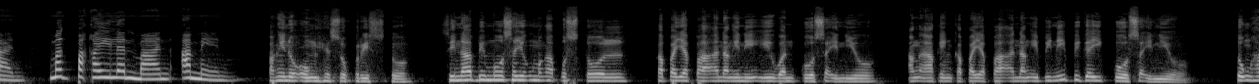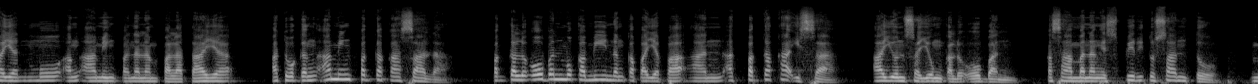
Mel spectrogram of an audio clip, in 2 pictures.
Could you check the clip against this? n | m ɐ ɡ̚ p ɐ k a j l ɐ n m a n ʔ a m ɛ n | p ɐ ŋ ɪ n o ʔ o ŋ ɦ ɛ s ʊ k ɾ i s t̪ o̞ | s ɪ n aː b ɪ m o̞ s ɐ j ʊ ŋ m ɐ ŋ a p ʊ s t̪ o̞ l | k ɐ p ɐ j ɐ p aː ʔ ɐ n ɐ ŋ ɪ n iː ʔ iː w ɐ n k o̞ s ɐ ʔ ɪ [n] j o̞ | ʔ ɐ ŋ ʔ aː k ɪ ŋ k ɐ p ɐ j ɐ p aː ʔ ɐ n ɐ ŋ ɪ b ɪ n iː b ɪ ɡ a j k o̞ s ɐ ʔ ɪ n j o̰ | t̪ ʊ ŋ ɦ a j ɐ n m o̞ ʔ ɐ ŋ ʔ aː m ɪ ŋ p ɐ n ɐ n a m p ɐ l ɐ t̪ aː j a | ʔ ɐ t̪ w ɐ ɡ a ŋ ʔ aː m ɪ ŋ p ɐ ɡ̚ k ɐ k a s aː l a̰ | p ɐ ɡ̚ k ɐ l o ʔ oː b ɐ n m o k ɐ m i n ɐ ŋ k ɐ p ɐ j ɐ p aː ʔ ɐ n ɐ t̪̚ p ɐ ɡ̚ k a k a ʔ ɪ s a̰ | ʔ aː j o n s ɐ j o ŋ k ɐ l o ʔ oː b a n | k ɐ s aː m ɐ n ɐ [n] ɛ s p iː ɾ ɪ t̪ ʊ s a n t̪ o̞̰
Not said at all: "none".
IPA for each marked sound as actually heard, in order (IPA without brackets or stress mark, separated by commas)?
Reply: n, ŋ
